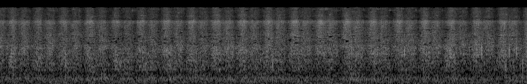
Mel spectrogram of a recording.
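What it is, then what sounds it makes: Leather vest being scratched. Fingertips and nails of both hands rub and scratch the front of a dark grey-green leather vest, near the zipper, where thin, flexible leather panels cross the chest over a dark wool sweater. The result is a steady, regular scratching of almost four strokes per second, bright and hissy with nearly nothing in the low range.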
